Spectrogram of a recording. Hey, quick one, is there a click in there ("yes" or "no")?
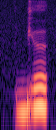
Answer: no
